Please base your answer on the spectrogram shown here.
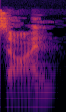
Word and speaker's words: sin: theta the three ratios sine spelt sin but pronounced sine cosine pronounced cos and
